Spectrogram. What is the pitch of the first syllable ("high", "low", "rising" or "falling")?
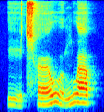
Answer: low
